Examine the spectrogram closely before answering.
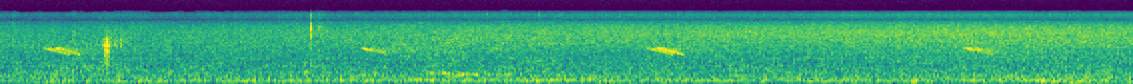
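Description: A bird's short falling chirp, repeated about every second and a half over a steady background hiss and low rumble, with a single faint click about half a second in.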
